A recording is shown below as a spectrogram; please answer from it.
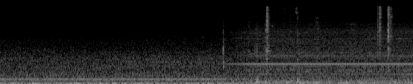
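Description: Clams simmering in a stainless sauté pan: a quiet steady hiss over a low hum. A little over two seconds in the background changes, and a few sharp clicks of a metal utensil against a pasta bowl follow.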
